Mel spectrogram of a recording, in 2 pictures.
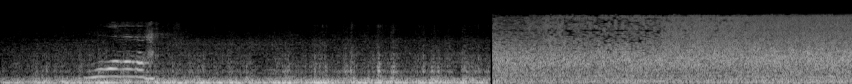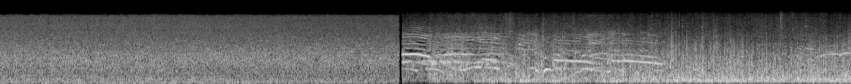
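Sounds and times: wind rumble: 0:00.0 - 0:17.0
hiss of wind-driven water: 0:04.9 - 0:17.0
waves crashing over seawall: 0:04.9 - 0:17.0.

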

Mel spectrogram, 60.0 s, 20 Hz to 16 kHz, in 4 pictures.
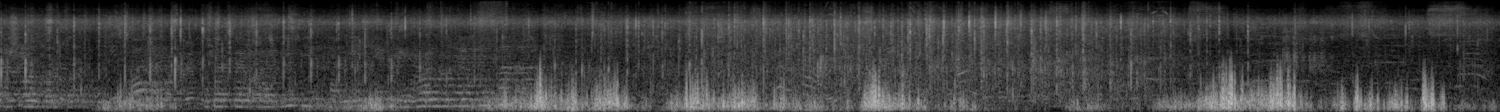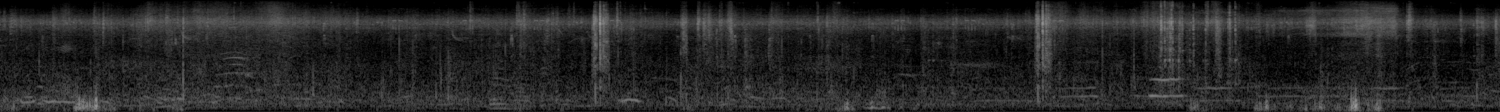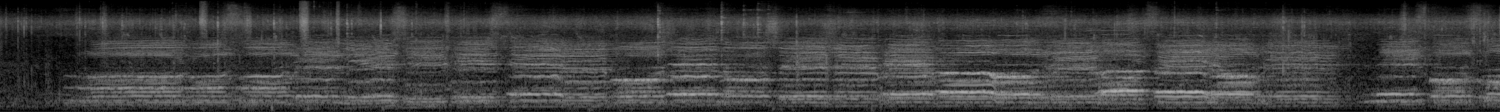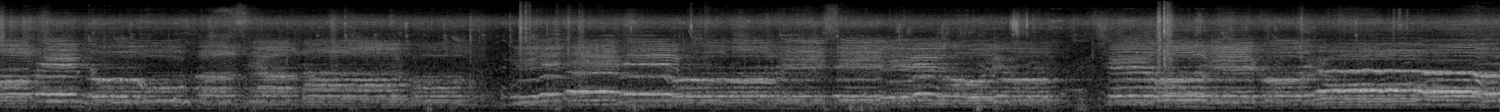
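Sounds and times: choir singing a cappella: 0:00.0 - 0:00.8, 0:30.6 - 1:00.0.

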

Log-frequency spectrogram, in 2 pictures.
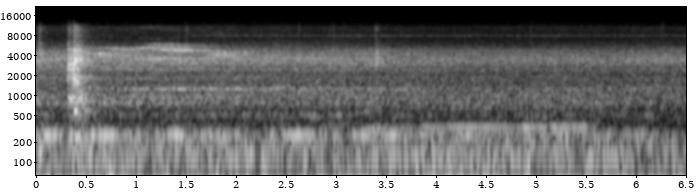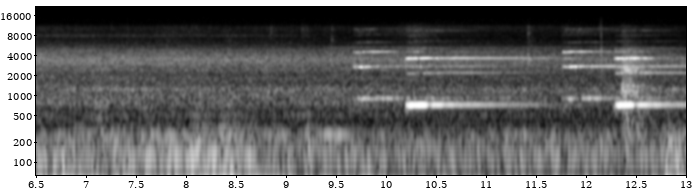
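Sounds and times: train rumbling inside carriage: 0:00.0 - 0:13.0.

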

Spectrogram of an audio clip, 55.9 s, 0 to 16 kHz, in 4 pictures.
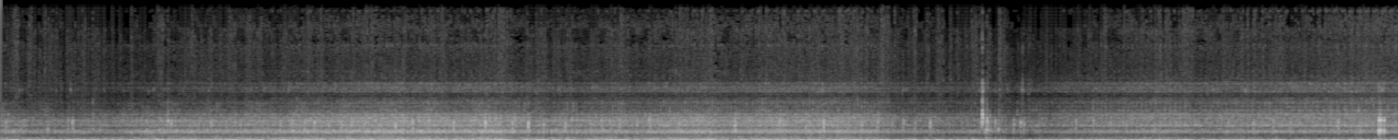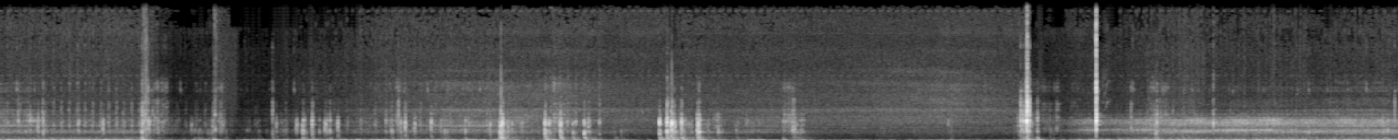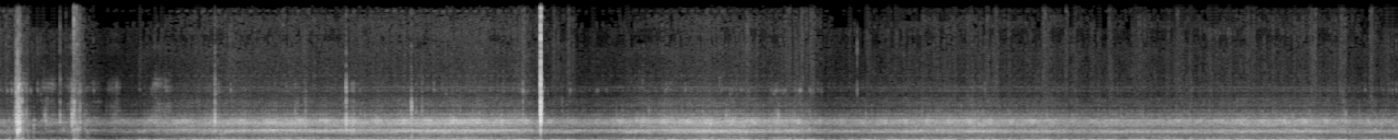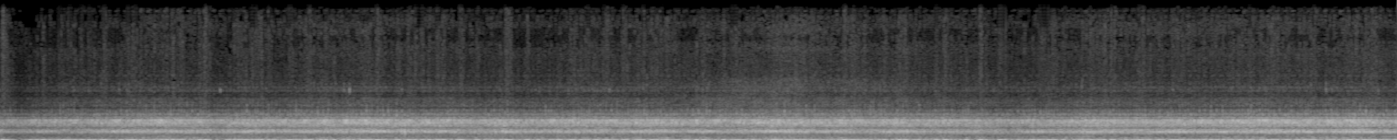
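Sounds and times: road noise: 0:00.0 - 0:55.9
wind rumbling on microphone: 0:00.0 - 0:55.9
sharp clicks or knocks: 0:13.8 - 0:22.2, 0:23.2 - 0:25.4.

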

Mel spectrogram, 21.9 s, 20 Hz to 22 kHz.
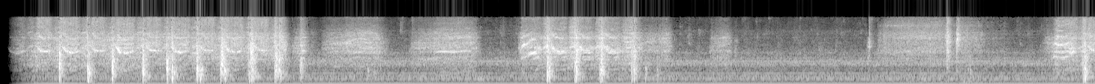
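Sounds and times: electric motor whining: 0:00.2 - 0:09.6, 0:10.4 - 0:13.5, 0:20.9 - 0:21.9.

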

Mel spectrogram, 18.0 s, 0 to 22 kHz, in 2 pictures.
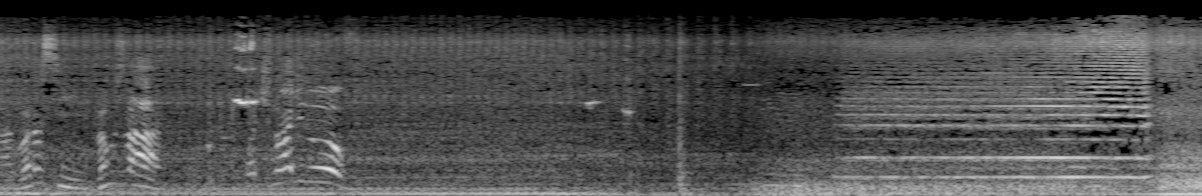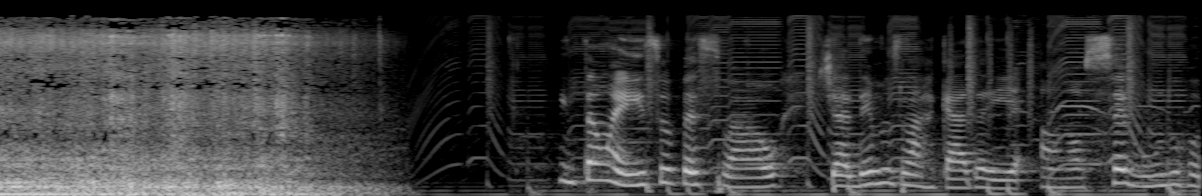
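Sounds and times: truck passing with rushing rumble: 0:00.0 - 0:12.1
road and engine noise: 0:00.0 - 0:12.2
truck horn blast: 0:05.7 - 0:10.4.

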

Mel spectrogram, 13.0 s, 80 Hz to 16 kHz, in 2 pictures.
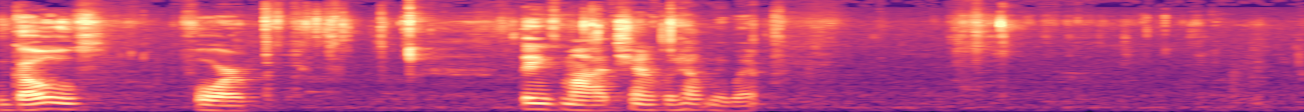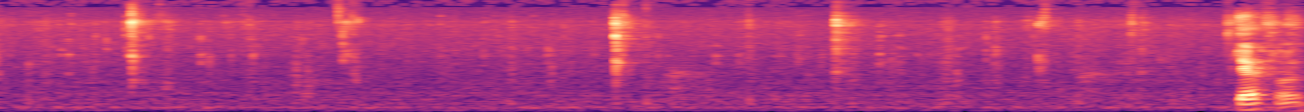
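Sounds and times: faint steady hum: 0:00.0 - 0:13.0
quiet chewing: 0:04.8 - 0:12.7.

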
